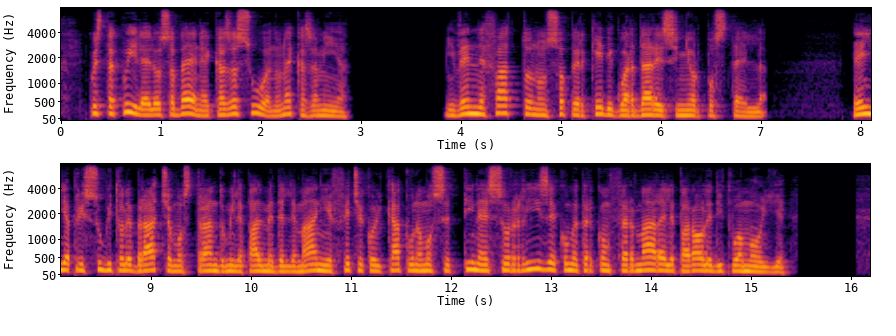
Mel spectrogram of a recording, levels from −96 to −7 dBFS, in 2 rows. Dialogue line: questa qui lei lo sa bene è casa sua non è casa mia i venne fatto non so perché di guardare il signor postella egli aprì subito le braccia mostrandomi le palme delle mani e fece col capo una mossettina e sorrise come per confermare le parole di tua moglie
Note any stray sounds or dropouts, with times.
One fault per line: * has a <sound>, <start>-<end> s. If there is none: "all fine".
all fine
